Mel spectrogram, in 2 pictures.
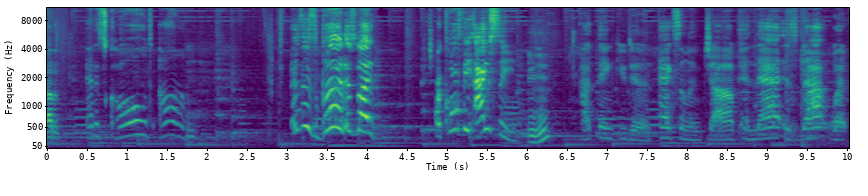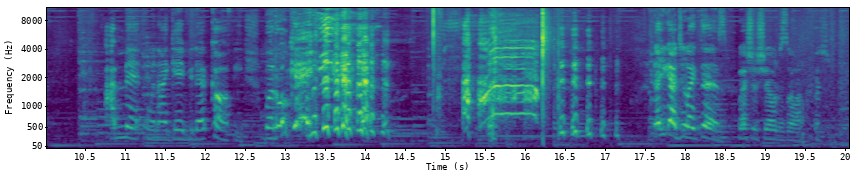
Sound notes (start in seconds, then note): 15.0 both laugh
